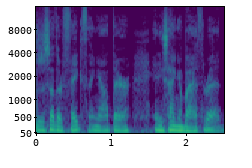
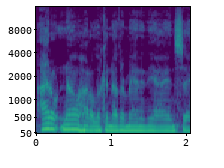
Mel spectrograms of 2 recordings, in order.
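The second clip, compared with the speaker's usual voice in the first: normal talking voice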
